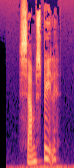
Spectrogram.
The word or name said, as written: samspil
